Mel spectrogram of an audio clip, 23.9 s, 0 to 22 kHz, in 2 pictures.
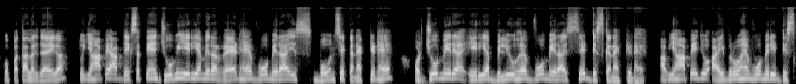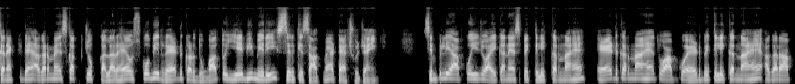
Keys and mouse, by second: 2.8 middle click, 6.4 middle click, 8.6 middle click, 9.7 middle click, 15.5 middle click, 19.1-23.8 drag.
